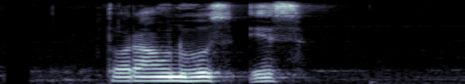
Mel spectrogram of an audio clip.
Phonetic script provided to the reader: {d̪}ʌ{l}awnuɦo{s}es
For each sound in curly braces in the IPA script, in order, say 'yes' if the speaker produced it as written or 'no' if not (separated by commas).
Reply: no, no, yes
